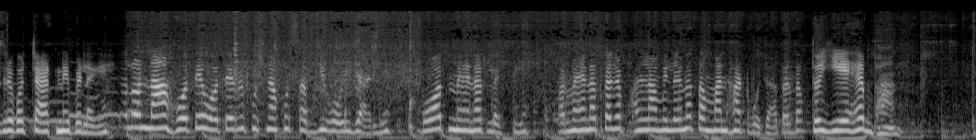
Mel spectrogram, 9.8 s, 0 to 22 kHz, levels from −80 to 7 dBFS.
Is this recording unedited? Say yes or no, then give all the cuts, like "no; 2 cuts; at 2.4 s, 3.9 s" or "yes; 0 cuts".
no; 3 cuts; at 1.3 s, 4.1 s, 8.0 s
